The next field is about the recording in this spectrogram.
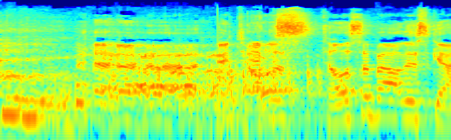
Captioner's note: grunts loudly; laughter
